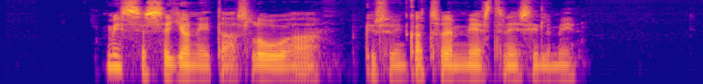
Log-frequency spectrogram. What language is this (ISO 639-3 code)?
fin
